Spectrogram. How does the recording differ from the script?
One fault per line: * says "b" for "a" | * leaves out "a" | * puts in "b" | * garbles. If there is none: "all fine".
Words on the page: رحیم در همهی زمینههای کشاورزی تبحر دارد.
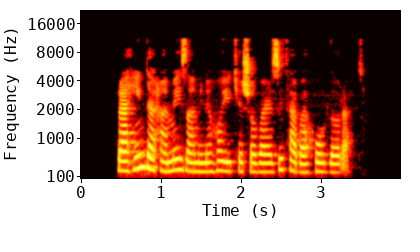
all fine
